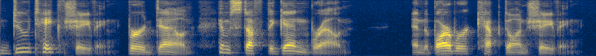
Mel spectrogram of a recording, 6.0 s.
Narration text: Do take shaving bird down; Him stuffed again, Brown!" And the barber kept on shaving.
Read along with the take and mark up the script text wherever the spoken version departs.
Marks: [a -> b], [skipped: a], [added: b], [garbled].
Do take shaving bird down; Him stuffed again, Brown!" And the barber kept on shaving.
